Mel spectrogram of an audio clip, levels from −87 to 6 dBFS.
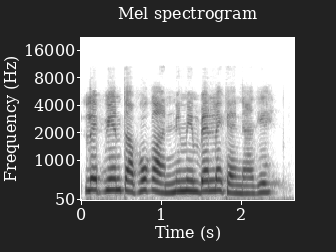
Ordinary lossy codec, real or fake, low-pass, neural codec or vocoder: none; fake; 10.8 kHz; codec, 24 kHz, 1 kbps, SNAC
